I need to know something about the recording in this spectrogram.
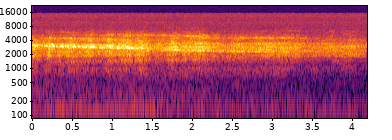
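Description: Four-engine turboprops of a C-130J Super Hercules flying past low: a high engine whine over a low propeller hum, both sliding slowly down in pitch as the aircraft goes by, loudest in the first second or two.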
